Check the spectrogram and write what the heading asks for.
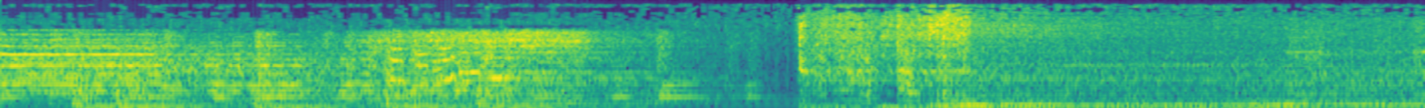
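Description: A car engine runs loud with a droning, harmonic tone, then surges abruptly into a rougher, louder roar as it revs and accelerates. No voices are heard.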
